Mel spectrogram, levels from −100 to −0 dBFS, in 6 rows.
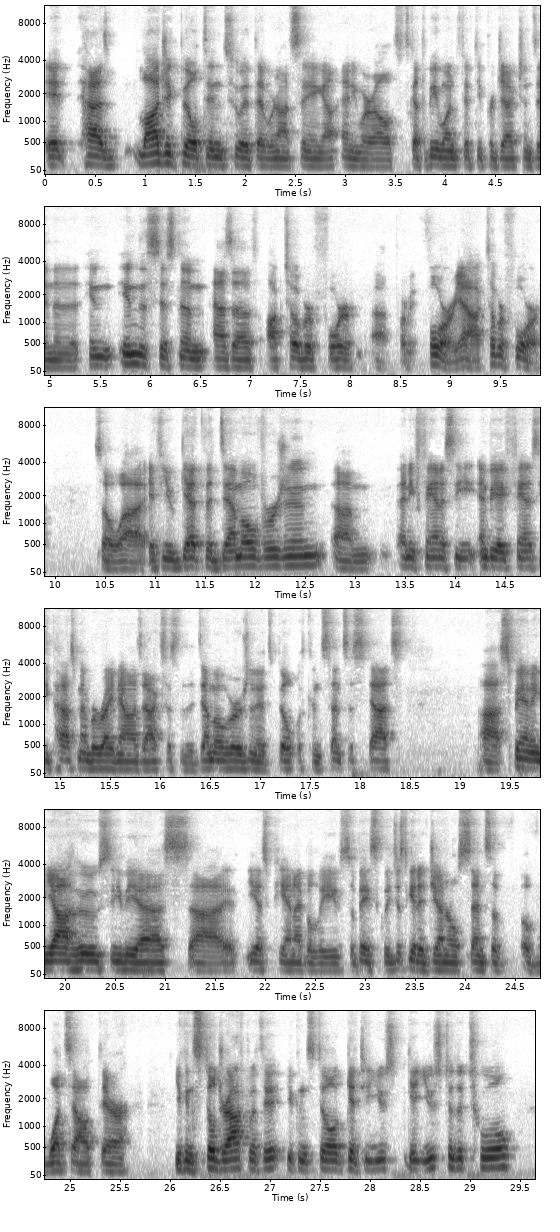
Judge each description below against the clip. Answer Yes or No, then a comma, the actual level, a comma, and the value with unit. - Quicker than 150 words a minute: Yes, average, 200 wpm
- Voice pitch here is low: Yes, low, 115 Hz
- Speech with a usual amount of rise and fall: Yes, average, 3.7 semitones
